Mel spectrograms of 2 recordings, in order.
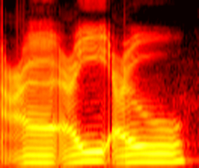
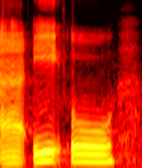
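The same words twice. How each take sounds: First: Each vowel starts with a strained throat sound. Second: Each vowel starts with a light glottal stop. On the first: "kalau ain a i u" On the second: "Kalau hamzah kan cuman a i u"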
